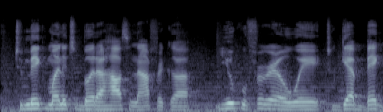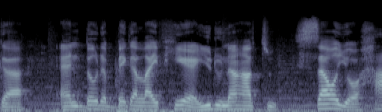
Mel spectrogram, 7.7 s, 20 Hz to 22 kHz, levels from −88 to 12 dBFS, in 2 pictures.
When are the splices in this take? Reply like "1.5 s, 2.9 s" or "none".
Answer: 3.3 s, 4.2 s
